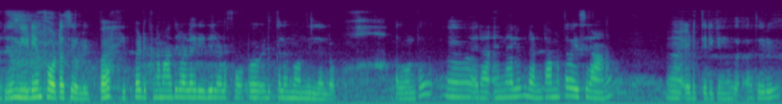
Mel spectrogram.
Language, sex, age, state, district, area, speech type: Malayalam, female, 18-30, Kerala, Idukki, rural, spontaneous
